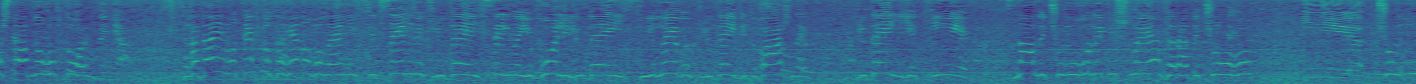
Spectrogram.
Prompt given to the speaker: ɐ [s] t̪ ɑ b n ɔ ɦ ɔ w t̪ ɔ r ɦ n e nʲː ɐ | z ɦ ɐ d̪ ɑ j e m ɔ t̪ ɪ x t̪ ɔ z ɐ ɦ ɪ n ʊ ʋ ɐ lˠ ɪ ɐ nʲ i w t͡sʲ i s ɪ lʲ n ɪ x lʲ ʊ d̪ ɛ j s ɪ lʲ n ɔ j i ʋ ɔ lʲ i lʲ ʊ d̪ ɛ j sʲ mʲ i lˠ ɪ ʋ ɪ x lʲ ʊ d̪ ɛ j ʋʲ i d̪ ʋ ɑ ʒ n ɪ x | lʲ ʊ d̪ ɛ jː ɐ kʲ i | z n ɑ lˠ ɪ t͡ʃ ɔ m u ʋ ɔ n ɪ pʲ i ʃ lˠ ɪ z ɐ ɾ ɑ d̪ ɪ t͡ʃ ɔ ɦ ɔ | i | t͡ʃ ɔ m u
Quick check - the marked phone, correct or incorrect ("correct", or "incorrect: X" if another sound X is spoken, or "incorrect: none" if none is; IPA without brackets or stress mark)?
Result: incorrect: ʃ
